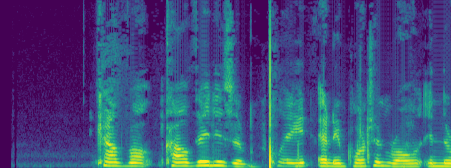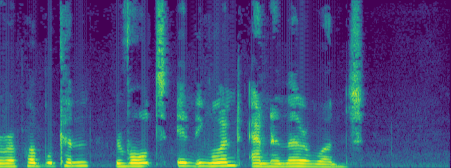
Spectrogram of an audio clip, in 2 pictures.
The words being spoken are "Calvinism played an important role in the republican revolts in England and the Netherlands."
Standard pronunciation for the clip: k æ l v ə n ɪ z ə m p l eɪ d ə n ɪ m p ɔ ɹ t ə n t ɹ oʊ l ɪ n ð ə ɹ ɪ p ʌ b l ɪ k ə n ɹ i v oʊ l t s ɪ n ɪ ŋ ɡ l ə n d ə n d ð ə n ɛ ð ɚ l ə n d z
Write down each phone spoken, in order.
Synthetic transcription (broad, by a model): k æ l v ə n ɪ z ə m p l eɪ d ə n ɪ m p ɔ ɹ t n t ɹ oʊ l ɪ n ð ə ɹ ɪ p ʌ b l ɪ k ə n ɹ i v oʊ l t s ɪ n ɪ ŋ ɡ l ə n d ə n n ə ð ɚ w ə n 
